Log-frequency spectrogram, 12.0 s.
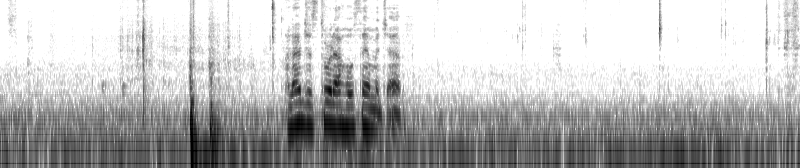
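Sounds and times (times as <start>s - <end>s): person chewing food: 6.3s - 12.0s.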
